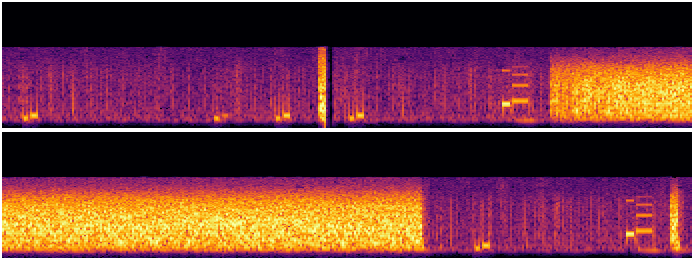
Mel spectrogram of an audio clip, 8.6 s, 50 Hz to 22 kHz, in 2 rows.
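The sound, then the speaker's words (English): Courtesy tones sound from the linked 6-1 and 8-2 amateur radio repeaters as short beeps over narrowband radio hiss. A few seconds of loud, steady static burst in the middle. “And you're hearing the courtesy tone from the 6-1 and you're hearing the courtesy tone from the 8-2, both of them.”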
